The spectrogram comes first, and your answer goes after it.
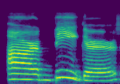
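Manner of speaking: slow, careful English; teacher modelling slowly; slow model phrase. Shown as a demonstration. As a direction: dictate it slowly. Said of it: "puedo decir".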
